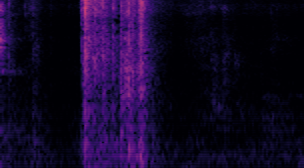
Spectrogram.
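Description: A brief scratchy rustle of thin jewellery wire being handled as a length is cut off with cutters, lasting about half a second with two quick peaks, a little over half a second in.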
